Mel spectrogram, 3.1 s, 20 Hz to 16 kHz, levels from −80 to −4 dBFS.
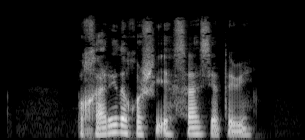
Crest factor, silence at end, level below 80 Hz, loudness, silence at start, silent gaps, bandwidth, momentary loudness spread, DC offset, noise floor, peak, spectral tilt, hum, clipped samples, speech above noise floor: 22 dB; 0.55 s; -60 dBFS; -22 LUFS; 0.8 s; none; 11 kHz; 8 LU; under 0.1%; -66 dBFS; -2 dBFS; -6 dB/octave; none; under 0.1%; 45 dB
